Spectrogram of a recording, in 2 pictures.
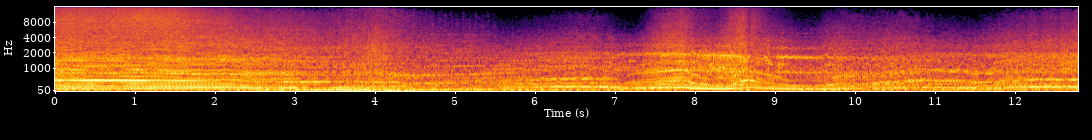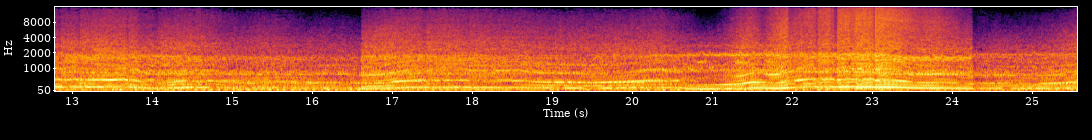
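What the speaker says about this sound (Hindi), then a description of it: "आज से पहले आपने सिर्फ फिल्मों में ही गाड़ियों को इतनी तेजी से रिवर्स में चलते देखा होगा" A car driven at high speed in reverse, its engine revving and whining loudly with rising and falling pitch, tires squealing at moments, continuous and close throughout.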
